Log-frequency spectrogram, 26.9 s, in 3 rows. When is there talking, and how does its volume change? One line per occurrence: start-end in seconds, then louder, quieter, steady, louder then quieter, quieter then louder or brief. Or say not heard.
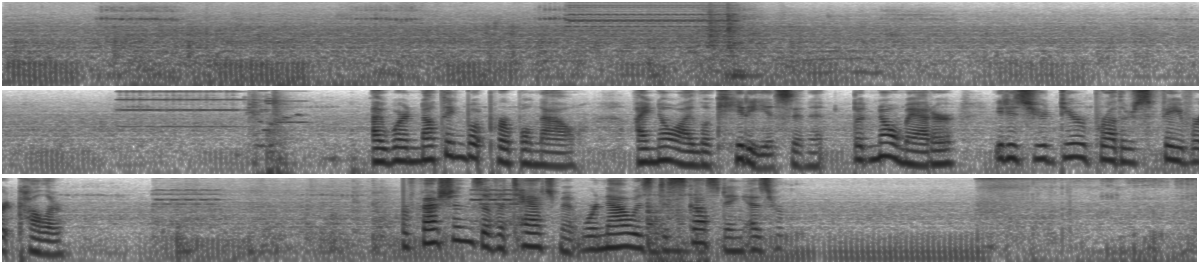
11.8-18.4 steady
20.9-23.8 brief.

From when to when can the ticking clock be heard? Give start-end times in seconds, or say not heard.
not heard.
